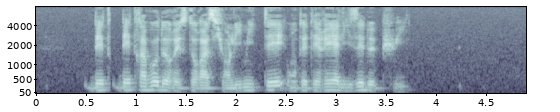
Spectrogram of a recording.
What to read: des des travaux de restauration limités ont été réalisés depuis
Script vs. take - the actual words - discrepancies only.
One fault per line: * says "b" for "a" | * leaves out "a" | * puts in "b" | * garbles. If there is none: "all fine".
all fine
